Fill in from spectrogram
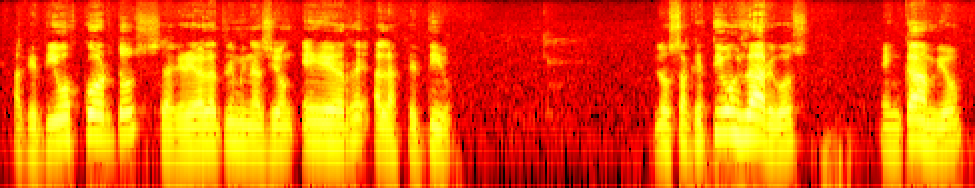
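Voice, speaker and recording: A man's voice: fairly high pitch, fairly bright tone, no echo. A male English teacher giving a recorded lesson, patiently explaining and repeating grammar rules step by step. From Ecuador.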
